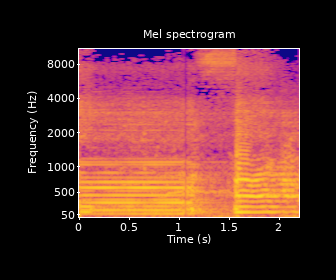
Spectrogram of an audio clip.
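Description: Live oldies band playing: electric guitar over drums with held chords. The sound eases off briefly about a second in, and then a new chord comes in strongly.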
